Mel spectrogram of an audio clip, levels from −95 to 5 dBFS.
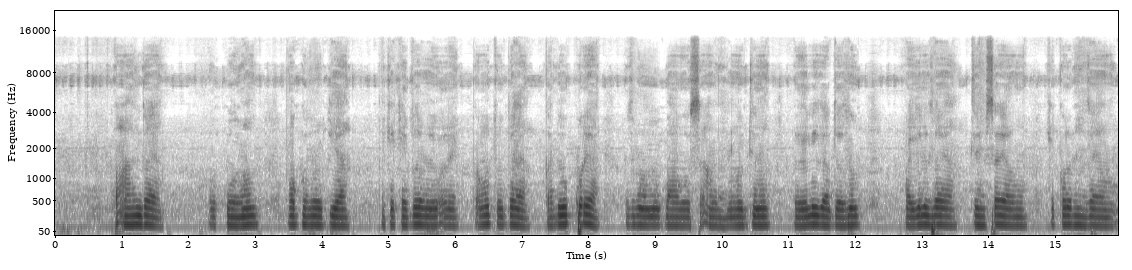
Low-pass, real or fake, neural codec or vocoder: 14.4 kHz; fake; codec, 44.1 kHz, 3.4 kbps, Pupu-Codec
